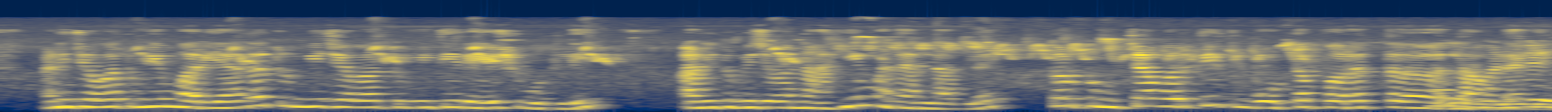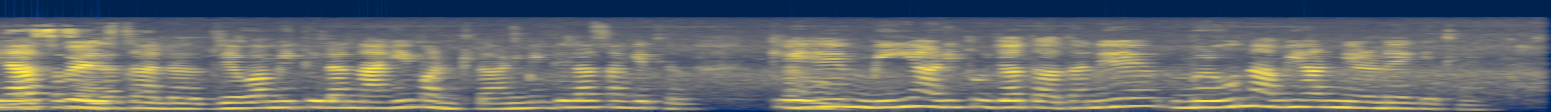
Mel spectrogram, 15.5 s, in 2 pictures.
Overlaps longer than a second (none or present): present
